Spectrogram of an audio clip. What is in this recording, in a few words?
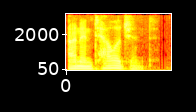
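"unintelligent", English, US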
